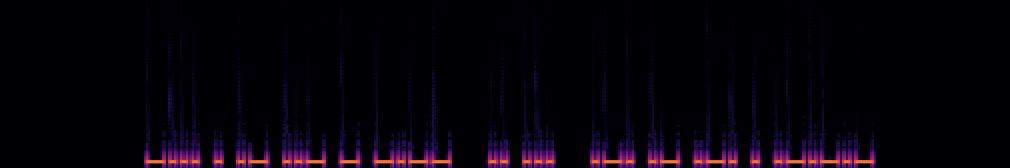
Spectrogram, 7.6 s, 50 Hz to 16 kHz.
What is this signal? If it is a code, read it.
Morse code, heard as a keyed tone, about 28 wpm, 700 Hz. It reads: BEAUTY IS RARE.
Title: Sentences from Top 1100 Words 28wpm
